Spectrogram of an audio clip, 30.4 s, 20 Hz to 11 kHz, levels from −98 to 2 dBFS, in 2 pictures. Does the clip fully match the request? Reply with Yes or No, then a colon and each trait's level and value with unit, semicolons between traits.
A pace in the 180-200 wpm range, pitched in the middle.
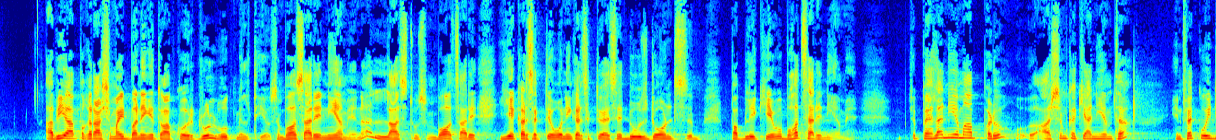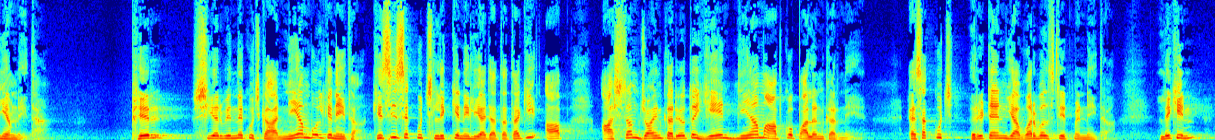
Yes: fast, 190 wpm; medium, 175 Hz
